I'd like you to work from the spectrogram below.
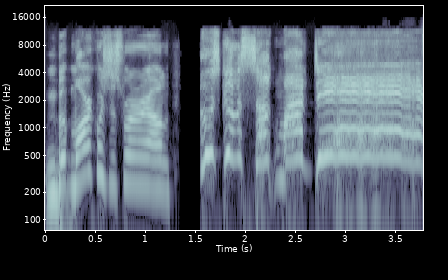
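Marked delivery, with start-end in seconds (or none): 1.5-3.8 put-on very high, very slow yell, "dick" stretched. Retelling a friend running around a dance club: imitating someone screaming. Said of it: "Just screaming".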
